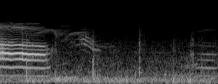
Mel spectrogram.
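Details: A stray cat surviving amid thrown-away rubbish utters one short, clear meow at the start. It fades into quiet rustling and low background hum.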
